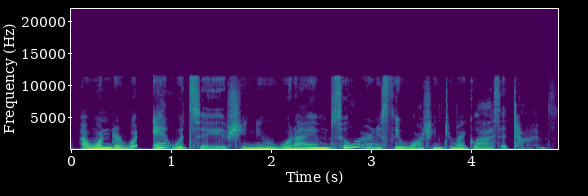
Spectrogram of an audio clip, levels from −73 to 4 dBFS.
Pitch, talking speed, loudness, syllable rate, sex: 235 Hz, 245 wpm, -17 LUFS, 5.5 syllables/s, female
